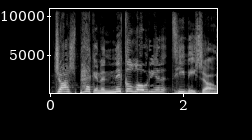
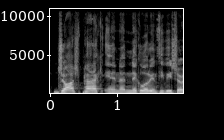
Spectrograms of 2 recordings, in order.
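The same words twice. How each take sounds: First: High-pitched mimicked repetition; question repeated as answer. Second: Said in the usual way. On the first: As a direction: echo the clue back confidently, pitched high. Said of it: "repeats the question, but, like, as an answer". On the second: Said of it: "when she repeats the question".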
